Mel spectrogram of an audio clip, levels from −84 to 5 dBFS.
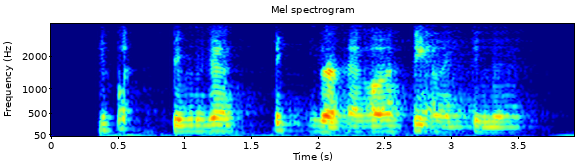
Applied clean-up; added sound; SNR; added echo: neural mask model DeepFilterNet 3.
